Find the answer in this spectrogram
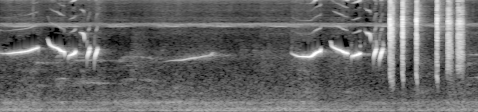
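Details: Caged one-year-old male white-rumped shama, in its first moult and in high spirits, Vietnam: clear rising whistled phrases broken by pauses, then a burst of sharp, clipped broadband notes at the end.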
